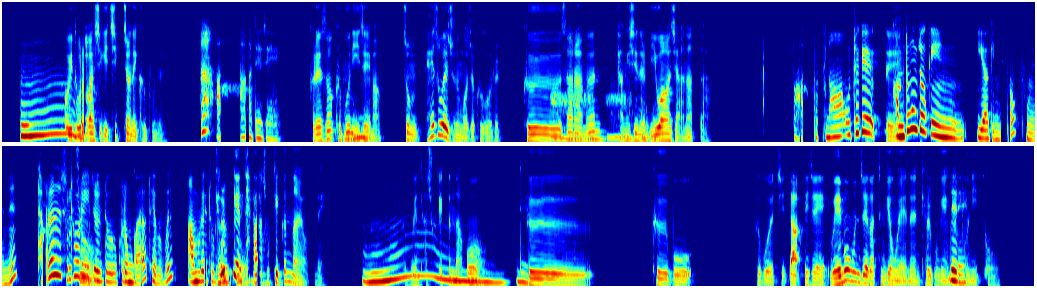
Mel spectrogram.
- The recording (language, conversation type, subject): Korean, podcast, 최근 빠져든 드라마에서 어떤 점이 가장 좋았나요?
- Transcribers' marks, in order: distorted speech; gasp; tapping; static; other background noise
